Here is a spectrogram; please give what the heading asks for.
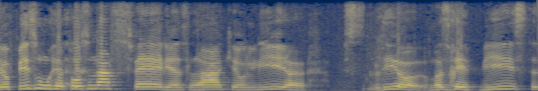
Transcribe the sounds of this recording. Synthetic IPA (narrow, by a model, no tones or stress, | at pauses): ewfizũɦepozʊnɐsfɛɾiɐzlakɪewliɐ | sliũmɐshevist̪ɐ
